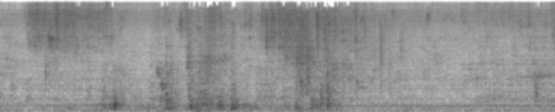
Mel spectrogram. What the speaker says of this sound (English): first gas I'm pouring in here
